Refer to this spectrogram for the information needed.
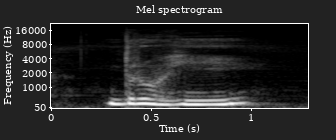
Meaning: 1. other, another 2. second
- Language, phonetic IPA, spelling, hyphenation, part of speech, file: Czech, [ˈdruɦiː], druhý, dru‧hý, adjective, Cs-druhý.ogg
